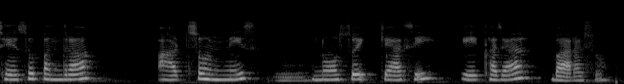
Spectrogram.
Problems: constant background noise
